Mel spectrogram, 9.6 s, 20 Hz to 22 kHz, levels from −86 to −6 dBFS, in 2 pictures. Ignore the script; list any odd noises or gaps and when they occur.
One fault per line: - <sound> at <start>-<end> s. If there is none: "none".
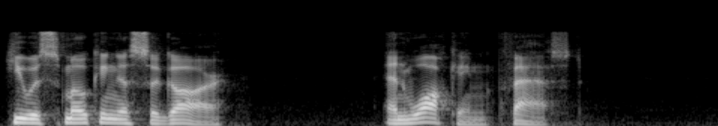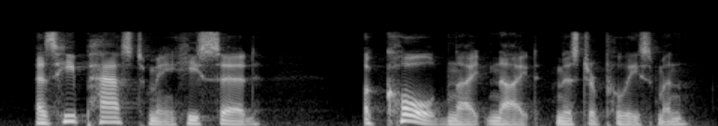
none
